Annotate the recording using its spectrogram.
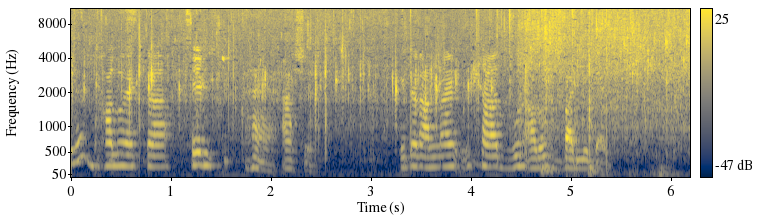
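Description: Sliced onion and whole spices (bay leaves, cinnamon, black pepper, cloves) sizzling in hot oil in a non-stick pan, with a silicone spatula stirring them. The sizzle grows louder after about four and a half seconds as the oil bubbles harder.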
